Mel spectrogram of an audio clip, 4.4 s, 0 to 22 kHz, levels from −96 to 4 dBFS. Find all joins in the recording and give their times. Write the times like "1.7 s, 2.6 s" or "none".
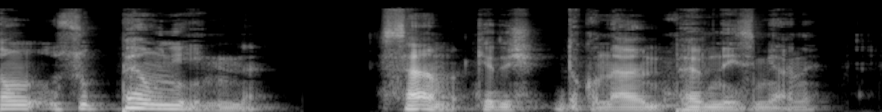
none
